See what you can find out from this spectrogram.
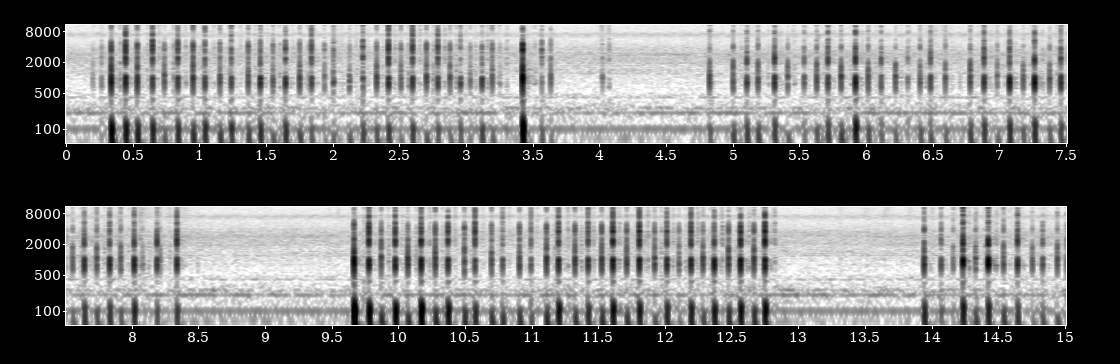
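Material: Plastic.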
